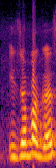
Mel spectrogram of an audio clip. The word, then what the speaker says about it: esophagus: So, in here you should pronounce esophagus because O is silent in here.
